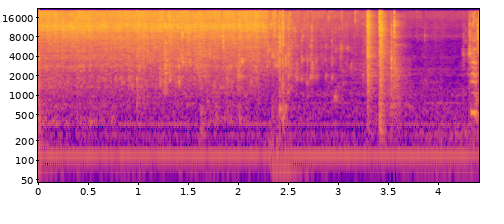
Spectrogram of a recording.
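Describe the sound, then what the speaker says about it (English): Bowl being rinsed under a running kitchen tap, a steady low rush of water with faint splashes, then the flow stops and a few sharp clinks and drips follow. "Give this a quick rinse out."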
